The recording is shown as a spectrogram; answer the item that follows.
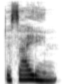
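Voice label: "deciding", US English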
